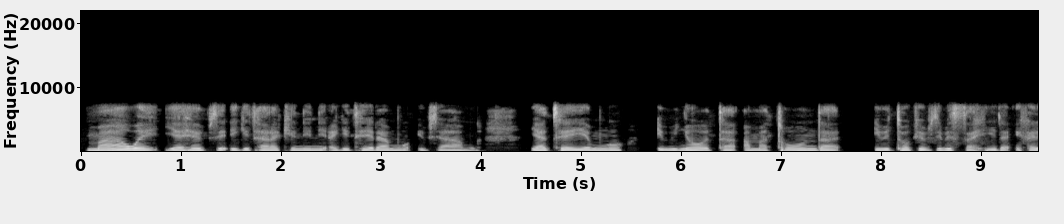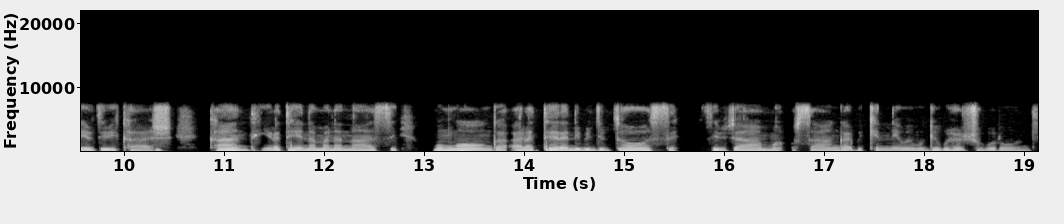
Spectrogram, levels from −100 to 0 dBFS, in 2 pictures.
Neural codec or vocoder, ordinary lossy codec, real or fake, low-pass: none; Opus, 64 kbps; real; 7.2 kHz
